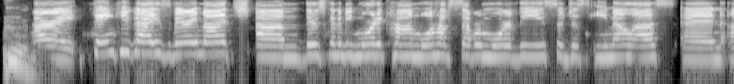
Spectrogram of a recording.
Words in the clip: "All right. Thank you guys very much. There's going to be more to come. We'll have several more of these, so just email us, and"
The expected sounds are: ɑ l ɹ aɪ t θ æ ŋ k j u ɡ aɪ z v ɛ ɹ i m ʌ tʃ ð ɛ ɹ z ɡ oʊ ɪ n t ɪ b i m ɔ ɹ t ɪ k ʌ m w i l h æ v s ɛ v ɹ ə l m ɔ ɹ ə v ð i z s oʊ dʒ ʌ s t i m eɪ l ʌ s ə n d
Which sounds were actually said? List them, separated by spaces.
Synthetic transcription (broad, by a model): ɑ l ɹ aɪ t θ æ ŋ k j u ɡ aɪ z v ɛ ɹ i m ʌ tʃ ð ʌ ɹ z ɡ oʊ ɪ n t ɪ b i m ɔ ɹ t ɪ k ʌ m w i l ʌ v s ɛ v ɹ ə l m ɔ ɹ ə v ð i z s oʊ dʒ ʌ s t i m eɪ l ʌ s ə n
